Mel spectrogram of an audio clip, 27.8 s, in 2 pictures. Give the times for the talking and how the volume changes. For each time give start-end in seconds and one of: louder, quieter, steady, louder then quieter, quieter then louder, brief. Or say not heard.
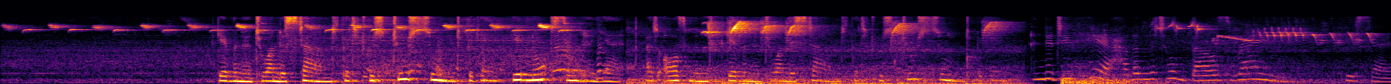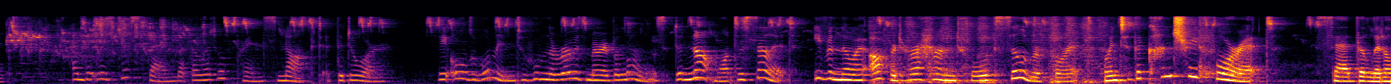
2.1-27.7 quieter then louder.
